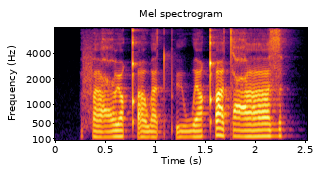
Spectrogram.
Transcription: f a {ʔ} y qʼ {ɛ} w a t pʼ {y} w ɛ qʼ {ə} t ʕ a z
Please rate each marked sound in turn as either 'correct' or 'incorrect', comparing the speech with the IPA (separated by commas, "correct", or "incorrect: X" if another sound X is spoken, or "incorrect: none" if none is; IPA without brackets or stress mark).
incorrect: ʕ, correct, correct, incorrect: ɛ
